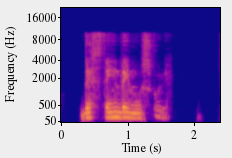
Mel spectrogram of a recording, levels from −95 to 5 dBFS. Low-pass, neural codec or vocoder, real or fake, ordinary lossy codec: 9.9 kHz; codec, 24 kHz, 0.9 kbps, WavTokenizer, medium music audio release; fake; AAC, 48 kbps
